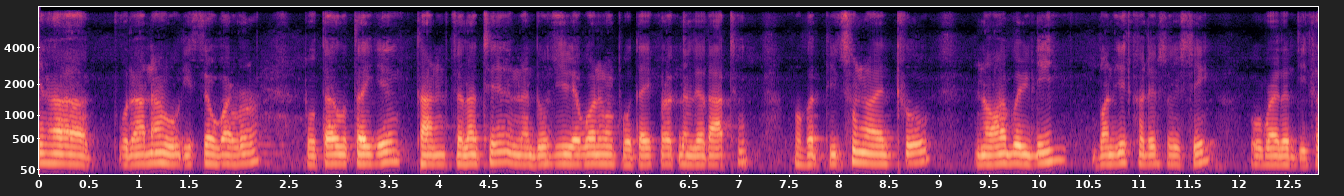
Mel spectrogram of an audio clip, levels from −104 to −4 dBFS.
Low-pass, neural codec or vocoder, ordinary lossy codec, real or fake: 7.2 kHz; codec, 24 kHz, 0.9 kbps, WavTokenizer, medium music audio release; none; fake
